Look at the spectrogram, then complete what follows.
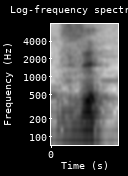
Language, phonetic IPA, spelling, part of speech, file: Kabardian, [və], вы, noun, Və.ogg
- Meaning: 1. ox 2. bull (Animal)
